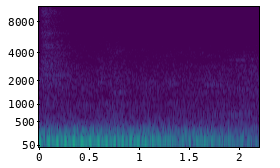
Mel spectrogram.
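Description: Low rumbling rub of a masseur's hands working over and around a man's ears, pulsing quickly and unevenly, with a brief hiss right at the start; it eases off over the last half second or so.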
